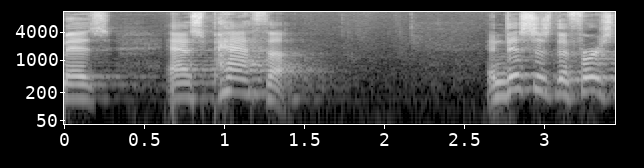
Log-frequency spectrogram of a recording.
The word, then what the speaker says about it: Aspatha: Aspatha is the way it says it's supposed to be pronounced.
